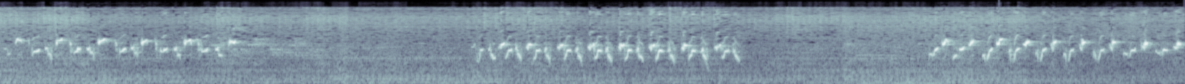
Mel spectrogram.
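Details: Three bursts of rapid chattering chirps from a female sooty-headed bulbul calling the male, each burst about two seconds long with short quiet gaps between.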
